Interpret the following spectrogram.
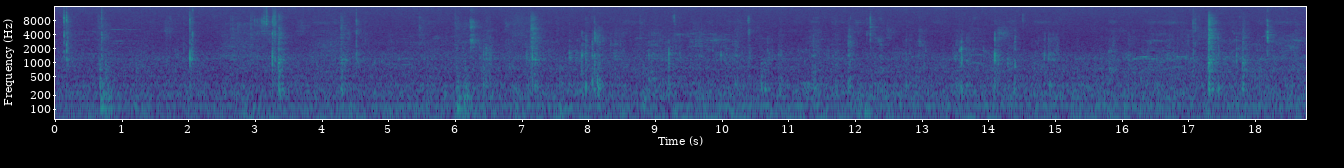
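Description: Oreo sandwich cookies being chewed, with a dozen or so faint irregular crunches and clicks over a steady low room hum. The sharpest click comes near the end.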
